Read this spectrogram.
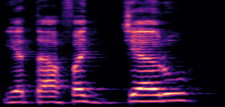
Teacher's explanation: جیم مشدد ہے، جماؤ کے ساتھ ادا کیا جائے گا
